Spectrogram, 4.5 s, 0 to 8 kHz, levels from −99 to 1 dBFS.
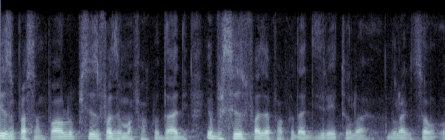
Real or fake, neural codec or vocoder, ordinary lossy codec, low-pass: real; none; none; 7.2 kHz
